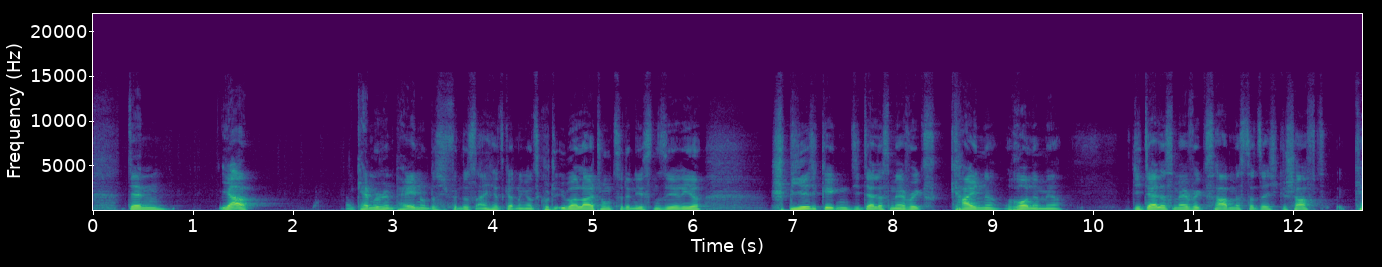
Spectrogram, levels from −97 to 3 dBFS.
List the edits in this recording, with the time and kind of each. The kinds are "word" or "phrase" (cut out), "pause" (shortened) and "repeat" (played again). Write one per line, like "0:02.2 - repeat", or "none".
none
